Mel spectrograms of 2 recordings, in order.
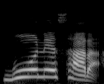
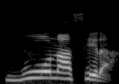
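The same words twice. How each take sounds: First: বুওনেসারা with "ne-sa" for "na-se"; common mispronunciation. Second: বুওনাসেরা drawn out as "buo-na-se-ra"; slow model বুওনাসেরা, "na" then "se"; correct pronunciation. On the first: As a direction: say বুওনেসারা as "buo-ne-sa-ra". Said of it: "অনেকেই ভুল করে এটাকে বলে". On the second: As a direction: say বুওনাসেরা slowly with "e" after s. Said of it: "সঠিক হলো". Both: Shown as a demonstration.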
